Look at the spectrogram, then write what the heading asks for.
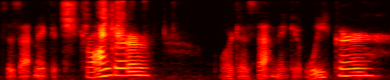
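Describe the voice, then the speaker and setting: A woman's voice: on the high side, animated, measured pace, gravelly, darkish tone, soft background music. A woman children's librarian leading a hands-on building lesson, asking the young viewers lots of encouraging questions. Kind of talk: hands-on craft lesson for kids.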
